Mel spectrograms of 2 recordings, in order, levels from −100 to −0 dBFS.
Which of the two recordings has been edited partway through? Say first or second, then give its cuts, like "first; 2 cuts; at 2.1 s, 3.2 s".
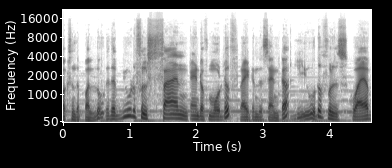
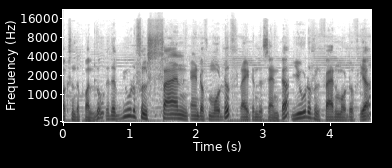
first; 1 cut; at 3.4 s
